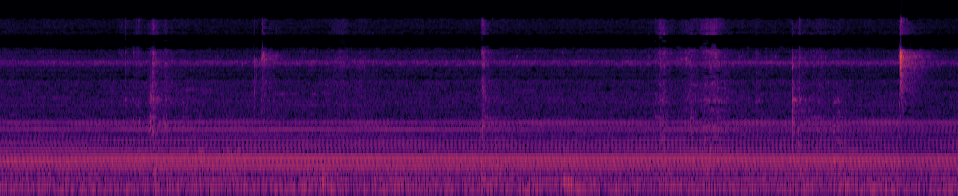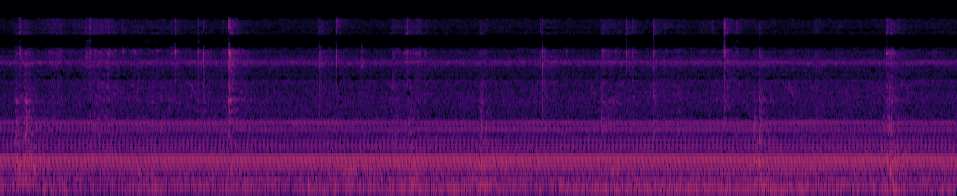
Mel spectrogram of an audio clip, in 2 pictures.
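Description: Steady electrical hum with several even tones, and a few light clicks scattered through it, the sharpest about two thirds of the way in, as whole spices are dropped into a stone mortar.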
